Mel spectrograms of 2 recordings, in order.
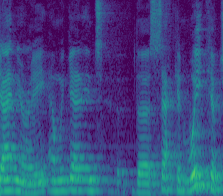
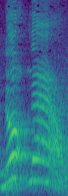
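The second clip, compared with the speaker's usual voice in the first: high, loud outburst; hammed-up frantic refusal; panicked protest; 11 semitones higher, 9 dB louder than usual. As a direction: yell back in mock panic. Panicked father rejecting the poster's advice.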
